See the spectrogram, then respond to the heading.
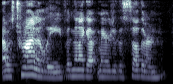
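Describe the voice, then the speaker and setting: Bright, animated woman. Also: on the low side, fast talker. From Boston. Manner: animated storyteller, acts out voices. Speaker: podcast co-host. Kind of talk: casual chat.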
